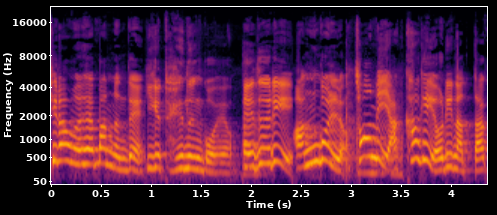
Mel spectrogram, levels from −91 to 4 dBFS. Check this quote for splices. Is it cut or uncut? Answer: cut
